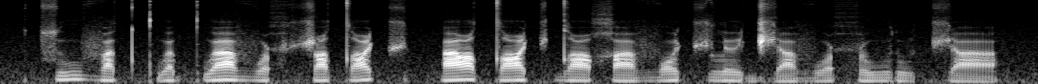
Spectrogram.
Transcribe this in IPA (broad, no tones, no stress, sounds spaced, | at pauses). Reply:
t͡s u v a t kʷʼ a kʷʼ a v o ħ ʃ ɘ tˤ u t͡ʃ | a tˤ a t͡ʃ dˤ u χ a v ɔ t͡ʃ l ɘ d͡ʒ a v o ħ u ɾ u t͡ʃ a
